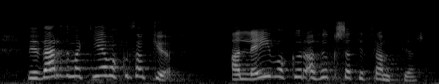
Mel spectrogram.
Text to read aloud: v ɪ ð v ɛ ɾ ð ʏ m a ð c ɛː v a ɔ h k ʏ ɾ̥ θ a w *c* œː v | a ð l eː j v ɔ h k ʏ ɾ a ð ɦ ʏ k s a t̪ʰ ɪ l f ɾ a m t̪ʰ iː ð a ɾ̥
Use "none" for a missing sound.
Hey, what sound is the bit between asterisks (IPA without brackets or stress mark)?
c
